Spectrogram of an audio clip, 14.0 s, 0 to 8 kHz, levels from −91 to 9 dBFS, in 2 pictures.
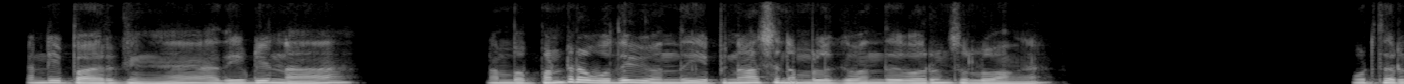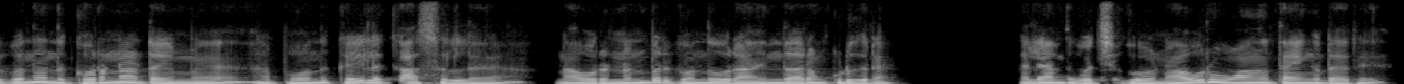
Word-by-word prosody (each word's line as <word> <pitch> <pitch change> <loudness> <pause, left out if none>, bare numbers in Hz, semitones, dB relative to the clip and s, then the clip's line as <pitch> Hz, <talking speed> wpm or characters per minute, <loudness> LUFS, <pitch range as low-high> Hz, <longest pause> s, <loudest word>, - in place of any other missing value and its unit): கண்டிப்பா, 175 -2 0
இருக்குங்க. 135 -4 -1 0.2
அது 135 - -1
எப்படின்னா, 165 -5 +1 0.9
நம்ப 160 -1 -1
பண்ணுற 200 +7 +3
உதவி 195 +2 +2
வந்து 155 +2 +1
எப்பனாச்சு 175 +5 +1
நம்மளுக்கு 140 -4 0
வந்து 145 +2 +1
வரும்னு 155 +3 +1
சொல்வாங்க. 125 -4 0 1.6
ஒருத்தருக்கு 165 0 0
வந்து 215 +5 +2
அந்த 170 - 0
கொரோனா 180 +6 +2
டைம், 130 -5 +1 0.4
அப்போ 145 0 -6
வந்து 175 +5 0
கையில் 175 -1 +1
காசு 155 +1 -2
இல்ல. 120 -2 0 0.4
நான் 145 +1 0
ஒரு 150 - +1
நண்பருக்கு 170 -1 +1
வந்து 170 +3 +2
ஒரு 140 - 0
5000 155 +2 +1
குடுக்குறேன், 145 -4 -1 0.6
கல்யாணத்துக்கு 160 -2 +1
வச்சுக்கோ, 135 +1 -2 0.2
அவரும் 205 +3 +2
வாங்க 175 0 +1
தயங்குகிறாரு. 145 -3 0
155 Hz, 150 wpm, -22 LUFS, 140-175 Hz, 1.6 s, பண்ணுற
